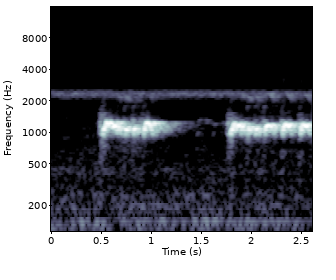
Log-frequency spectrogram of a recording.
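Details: Local zebra dove, bird farm in Boyolali, Central Java: two mellow trilled cooing phrases, each about a second long and about a second apart, with a thin constant high tone in the background.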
